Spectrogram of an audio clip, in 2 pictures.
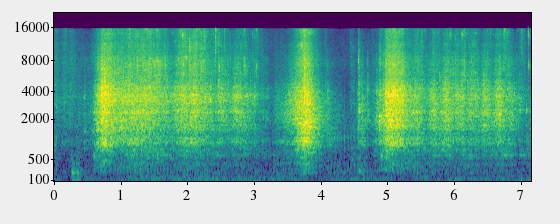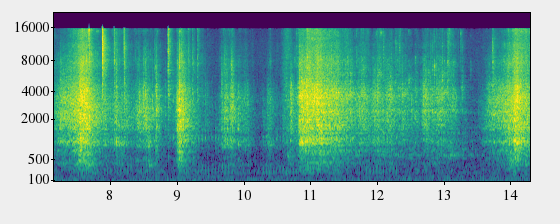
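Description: Dry elbow macaroni rattling as it is poured out of a large container into a pot of boiling water, in about five separate pours.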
